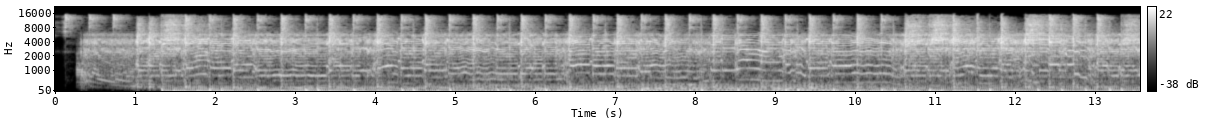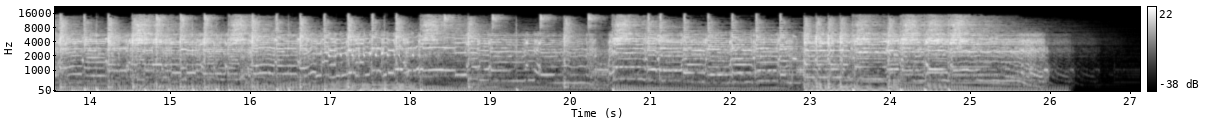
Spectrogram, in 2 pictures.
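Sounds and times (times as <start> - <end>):
heavy metal music: 0.0 - 26.4.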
